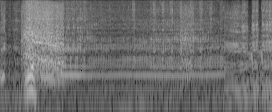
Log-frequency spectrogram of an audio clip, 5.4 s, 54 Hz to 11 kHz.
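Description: Motorcycle revving in GTA San Andreas, a 160 bike's exhaust rising in a sharp throttle blip, then holding a buzzy, steady engine drone with harmonic whine before dropping to a lower idle, loud and close.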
